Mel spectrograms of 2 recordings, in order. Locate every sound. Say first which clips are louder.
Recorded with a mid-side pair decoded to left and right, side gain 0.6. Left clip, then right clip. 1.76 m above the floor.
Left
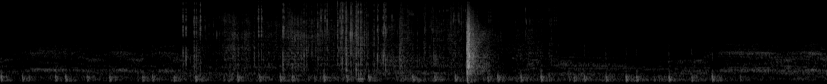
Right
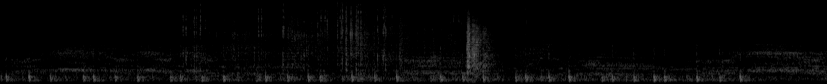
1.8 s crushing: left 6 dB; 40° left, 2.5 m
4.7 s a clap: left 12 dB; 60° left, 3 m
